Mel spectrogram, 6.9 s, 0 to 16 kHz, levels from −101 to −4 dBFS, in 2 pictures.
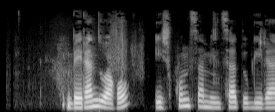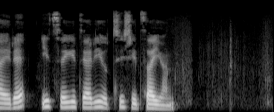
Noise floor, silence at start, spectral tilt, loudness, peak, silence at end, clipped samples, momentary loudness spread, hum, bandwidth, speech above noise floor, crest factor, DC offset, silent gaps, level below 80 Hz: -71 dBFS; 0.8 s; -7 dB/octave; -25 LUFS; -6 dBFS; 1.25 s; under 0.1%; 12 LU; none; 11 kHz; 47 dB; 20 dB; under 0.1%; none; -76 dBFS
